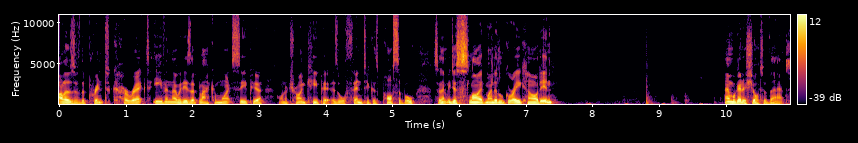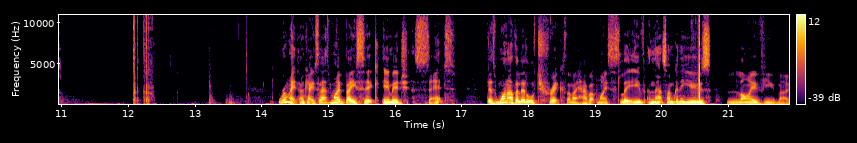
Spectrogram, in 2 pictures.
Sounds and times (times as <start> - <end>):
Speech: 0.0 - 7.6, 10.0 - 11.1, 14.2 - 21.9
Inside, small room: 0.0 - 21.9.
